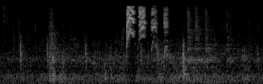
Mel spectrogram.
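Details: A mother degu, an estimated 4-year-old female, utters a short cluster of bright, high-pitched squeaks and chirps, clipped and close together, with only faint soft rustling and low background hiss before and after.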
